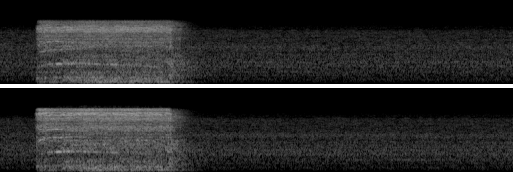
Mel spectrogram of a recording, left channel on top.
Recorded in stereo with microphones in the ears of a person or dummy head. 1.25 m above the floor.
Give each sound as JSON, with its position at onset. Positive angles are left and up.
{"t": 0.3, "sound": "a scream", "side_deg": -55, "distance_m": 3.0}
